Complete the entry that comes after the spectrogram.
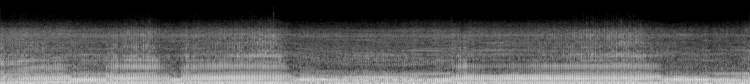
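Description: A KTM 390's single-cylinder engine running hard from the rider's seat through a series of bends. The revs rise and fall, with a few abrupt pitch changes from throttle and gear changes.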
